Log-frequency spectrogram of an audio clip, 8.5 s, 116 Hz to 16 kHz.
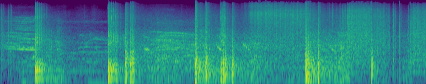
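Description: A 65-shot consumer firework cake firing. There are sharp bangs of bursting shots at uneven intervals, with dense crackling from the crackle stars in between.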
